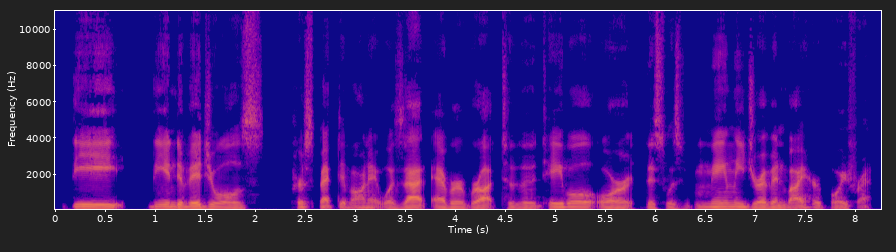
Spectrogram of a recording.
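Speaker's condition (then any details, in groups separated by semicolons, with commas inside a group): No condition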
